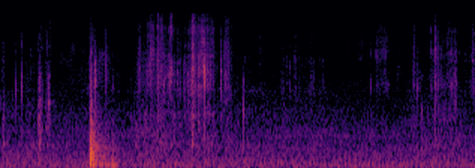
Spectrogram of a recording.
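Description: Cutters snipping through a silk flower stem in a red magnolia Christmas arrangement: one sharp, close snap followed by faint rustling of the artificial foliage, then quiet.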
